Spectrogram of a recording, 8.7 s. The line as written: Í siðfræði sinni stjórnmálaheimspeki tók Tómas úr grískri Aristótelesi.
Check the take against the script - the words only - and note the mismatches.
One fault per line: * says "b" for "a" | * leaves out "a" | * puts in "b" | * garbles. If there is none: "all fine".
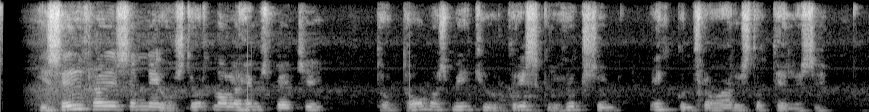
* puts in "og"
* puts in "mikið"
* puts in "hugsun einkum frá"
